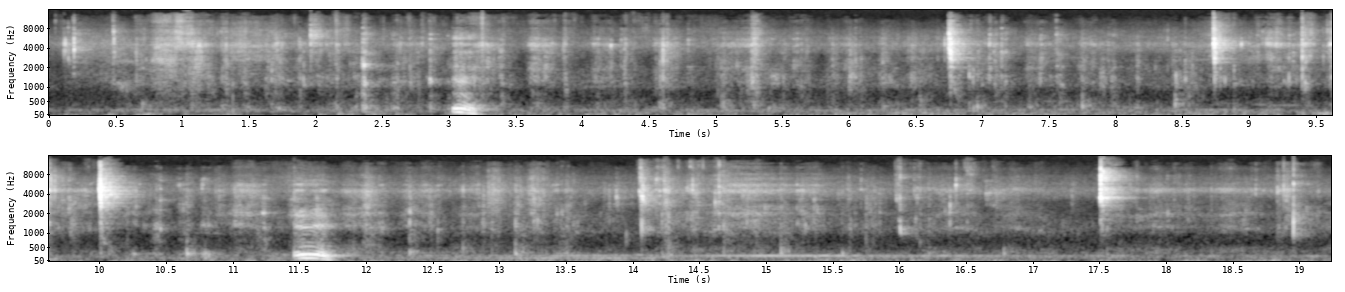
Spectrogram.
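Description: Close-miked chewing and biting of a sushi roll, with many small wet mouth clicks. Two short hums from the eater fall in pitch, one about three seconds in and one near twelve seconds.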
